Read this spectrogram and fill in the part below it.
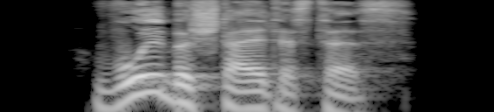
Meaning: strong/mixed nominative/accusative neuter singular superlative degree of wohlbestallt
- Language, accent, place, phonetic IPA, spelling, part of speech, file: German, Germany, Berlin, [ˈvoːlbəˌʃtaltəstəs], wohlbestalltestes, adjective, De-wohlbestalltestes.ogg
